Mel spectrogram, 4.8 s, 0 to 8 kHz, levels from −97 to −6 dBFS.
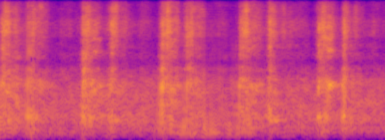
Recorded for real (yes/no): no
